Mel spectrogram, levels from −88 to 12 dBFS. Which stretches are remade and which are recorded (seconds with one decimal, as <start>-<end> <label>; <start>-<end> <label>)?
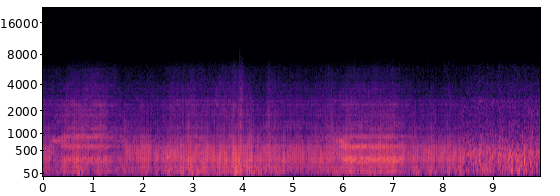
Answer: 0.0-8.4 remade; 8.4-10.0 recorded

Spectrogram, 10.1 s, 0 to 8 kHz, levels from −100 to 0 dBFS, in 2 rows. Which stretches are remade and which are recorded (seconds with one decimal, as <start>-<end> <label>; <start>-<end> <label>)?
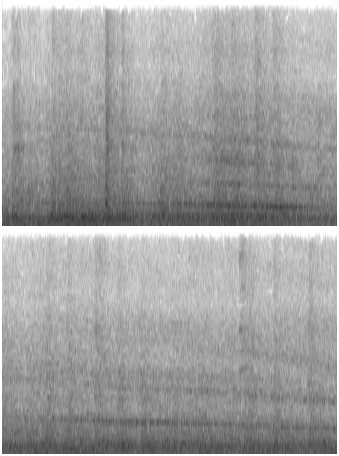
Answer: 0.0-0.8 remade; 0.8-10.1 recorded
